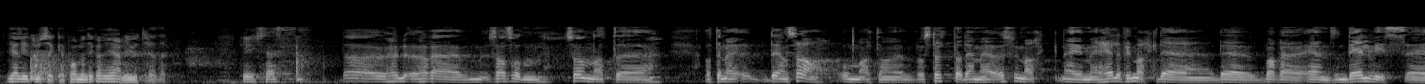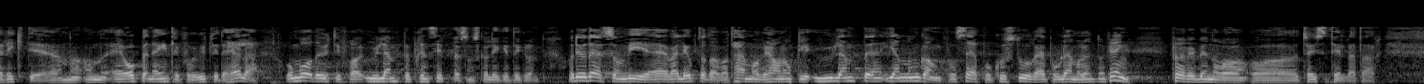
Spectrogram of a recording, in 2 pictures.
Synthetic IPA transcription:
d̪ɪæɭɪt̪ːʉːsɪkəɾpʰɔmɛnd̪ɛkʰɑnjæjæːɳəʉːt̪ʰɾeːd̪ə | hɛ | d̪ɑhœhøːɾəæst̪ɑːt̪sʁod̪n̩sɑːɑnɑt̪ | ɑt̪̚d̪ɛmɛd̪ɛhɑnsɑːɔmɑt̪hɑnɑst̪œt̪ːɑd̪ɛmɛœst̪fɪlmɑɾknæɪmɛɦeːləfɪlmɑɾkd̪ɛd̪ɛbɑːɾəænsɔnd̪eːlʋiːsɾɪkt̪ɪɑnhɑnɛɾoːpəneːɡənt̪lɪfɔɾɔʉːt̪ʋiːd̪əɦeːlə | ʔʊmɾoːd̪əʉːt̪ɪfɾɑʉːlɛmpəpʰɾɪnsɪpːəsɔmskɑlɪɡːət̪ɪlɡɾʉnː | ɔd̪ɛjʊd̪ɛsɔmʋɪɛɾʋɛld̪ɪʊp̚t̪ɑt̪ːɑːʋɑt̪hæːɾmɔʋɪhɑːɛnɔklɪʔʉːlɛmpəjɛnːʊmɡɑŋːfɔɾɔseːpʰɔkʰʊst̪uːɾəæɾpʰɾʊbleːməɾʉnt̪ɔmkʰɾɪŋː | føːɾʋɪbəjʏnːəɾɔɔt̪ʰœʏsət̪ʰɪld̪ɛ̰t̪ːəhæ̰ːɾ

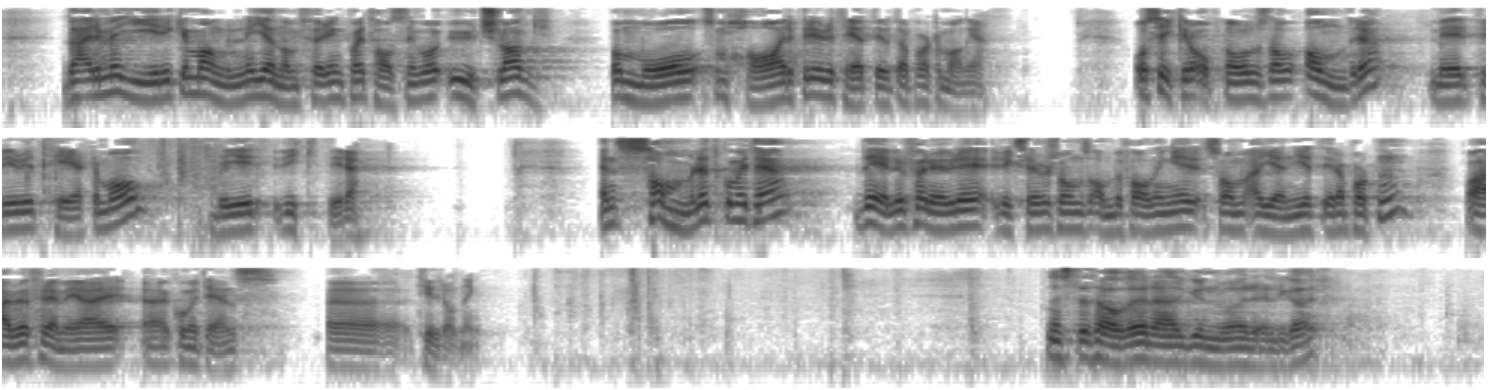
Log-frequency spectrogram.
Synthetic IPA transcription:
d̪æɾmeːjiːɾɪkːəmɑŋlənəjɛnːɔmføːɾɪŋpʰɔɛt̪ʰɑːsnɪʋoːʔʉːt̪ʂɭɑːɡ | pʰɔmoːlsɔmhɑɾpʰɾɪʊɾɪt̪ʰeːt̪ɪʋt̪ɑpɑʈəmɑ̰ŋːə̰ | ʔɔsɪkːɾəɔpnoːəlsəɑʋɑnd̪ɾə | meːɾpʰɾɪʊɾɪt̪ʰeːʈəmoːlblɪːɾʋɪkt̪ɪəɾə̰ | ɛnsɑmlət̪kʰʊmɪt̪ʰeː | d̪eːləɾfɔɾøːʋɾɪɾɪksɾɛʋɪʂuːnn̩sɑnbəfɑːlɪŋəɾsɔmæ̰ɾjɛnːjɪt̪ːɪɾɑpʰɔʈɳ̩ʔɔ̰hæːɾmeːfɾɛmːəɾjæɪkʰʊmɪt̪ʰḛːəns | t̪ʰiːd̪ɾɔ̰d̪nɪ̰ŋ | nɛst̪ət̪ʰɑːləɾæɾɡʉnʋɑɾɛlɡɑɾ

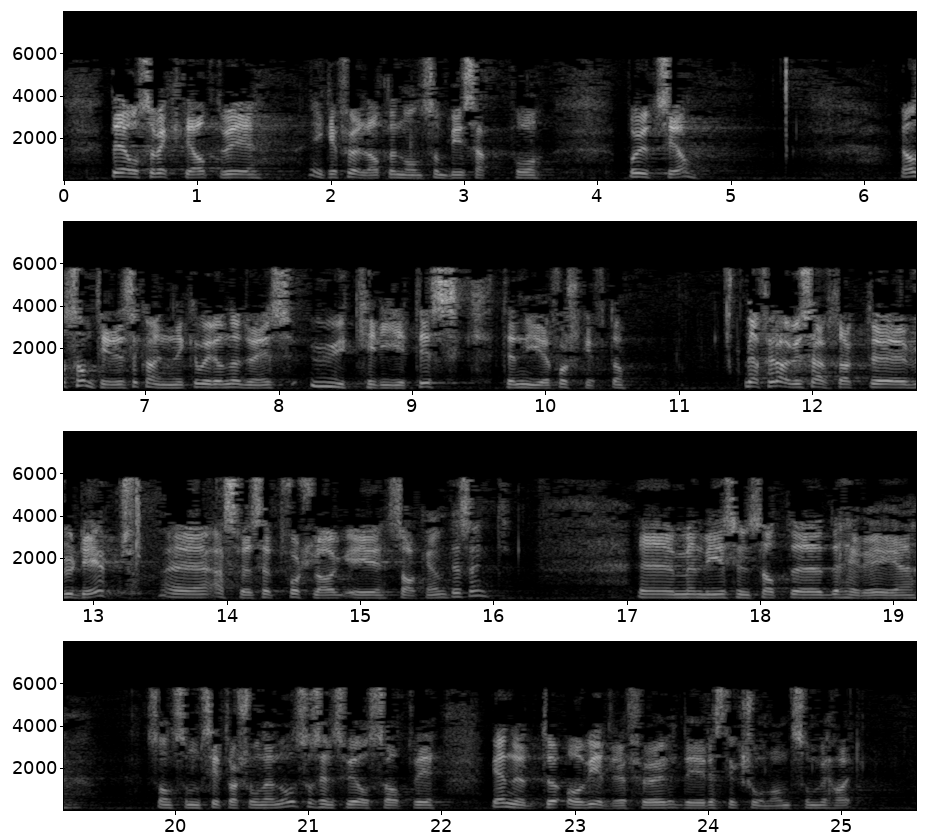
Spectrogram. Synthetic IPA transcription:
d̪̥ɛæɾɔsːɔʋɪkt̪ɪɑt̪ʋɪɪkːəføːləɾɑt̪̚d̪ɛæɳuːənsɔmblɪʂɛt̪ːpʰɔpʰɔʉːt̪siːɑn | jɑːɔsɑmt̪ʰiːd̪ɪsɔkʰɑnɪkːəʋøːɾənœd̪ʋɛnd̪ɪʋiːsʉːkʰɾiːt̪ɪskt̪ʰɪlnyːəfɔʂkɾɪft̪əɾ | d̪æɾfɔɾhɑɾʋɪsɛlsɑk̚t̪ʋʉɖeːʈ | ɛsʋeːsɛt̪ːfɔʂɭɑːɡɪsɑːkənpʰɾɛsɛnt̪ | mɛnʋɪsʏnsɑt̪d̪ɛɦɛːləæ | sɔnːsɔmsɪt̪ʉɑʂuːn̩æɳuːsɔsʏnsʋɪɔsːɔɑt̪ʋɪʋɪæɳœd̪̚ːt̪ʰɪlʔɔʋiːd̪ɾəføːɾəd̪ɛɾɛst̪ɾɪkʂuːnənəsɔmʋɪɦɑɾ

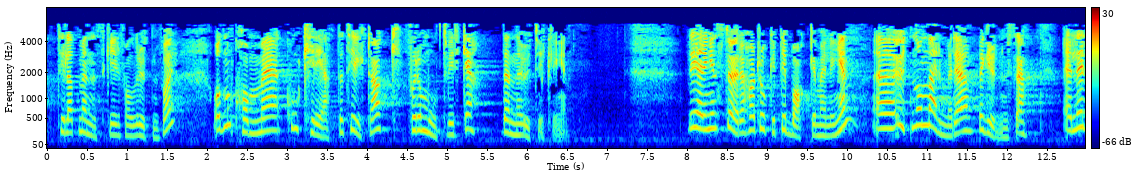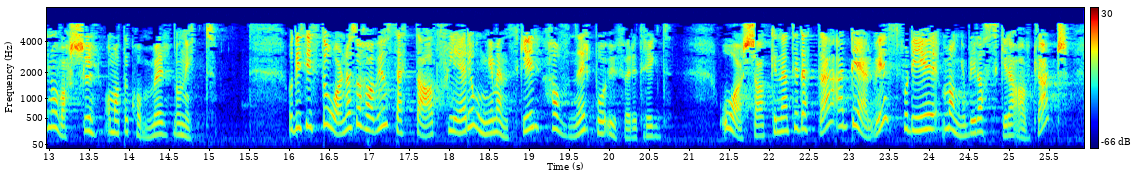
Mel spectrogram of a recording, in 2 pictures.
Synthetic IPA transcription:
t̪ʰɪlɑt̪mɛnːəskəɾfɑlːəɾʉːt̪nfɔɾʔɔd̪ɛmkʰɔmːmɛkʰʊŋkʰɾeːt̪ət̪ʰɪlt̪ʰɑːkfɔɾɔmuːt̪ʋɪɾkəd̪ɛnːəʉːt̪ʰʋɪ̰klɪ̰ŋə̰n | ɾɛjeːɾɪŋənst̪øːɾəɦɑʈʰɾʊkːət̪ːɪlbɑːkəmɛlːɪŋənʉːt̪n̩uːnːæɾməɾəbəɡɾʉnːəlsəʔɛlːəɾɳuːəʋɑʂl̩ʔɔ̰mɑt̪̚d̪ɛkʰɔmːəɾnuːənʏt̪ː | ɔd̪ɪsɪst̪əoːəɳəsɔɦɑɾʋɪjʊsɛt̪ːd̪ɑɑt̪fleːɾəʊŋːəmɛnːəskəɾhɑʋnəɾpʰɔʔʉːføːɾət̪ʰɾʏɡd̪ | ʔoːʂɑːkənət̪ʰɪld̪ɛt̪ːəʔæɖeːlʋiːsfɔɖiːmɑŋːəblɪɾɑskəɾə̰ʔɑ̰ːʋkʰlɑ̰ːʈ

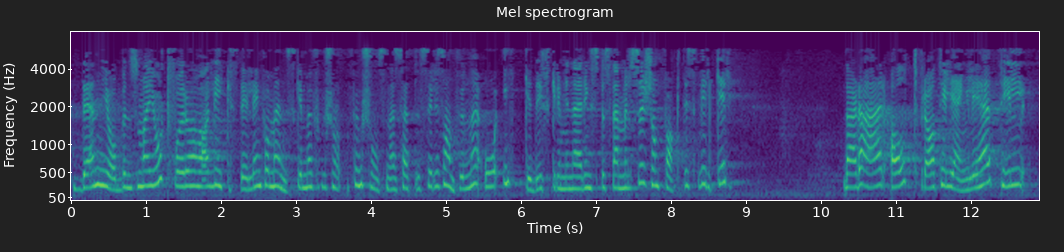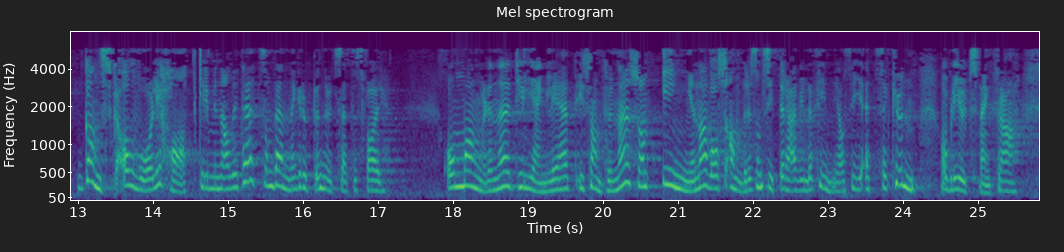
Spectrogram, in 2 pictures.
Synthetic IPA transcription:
d̪ɛnjɔbːənsɔmæɾjʊʈːfɔɾɔhɑːliːkəst̪ɪlːɪŋfɔɾmɛnːəskəɾmɛfʉŋkʂuːnsneːd̪sɛt̪ːəlsəɾɪsɑmfʉnːəʔɔʔɪkːəd̪ɪskɾɪmɪneːɾɪŋsbəst̪ɛmːəlsəʂɔmfɑkt̪ɪskʋɪɾkəɾ | d̪æɖɛæɾɑlt̪fɾɑt̪ʰɪljɛŋːəlɪheːt̪ʰːɪlɡɑnskə̰ʔɑlʋoːɭɪhɑːt̪kʰɾɪmɪnɑlɪt̪ʰeːt̪sɔmd̪ɛnːəɡɾʉpːənʉːt̪sɛt̪ːəsfɔɾ | ʔɔmɑŋlənət̪ʰɪljɛŋːəlɪheːt̪ɪsɑmfʉnːəsɔmɪŋːənɑʋɔsɑnd̪ɾəsɔmsɪt̪ːəɾhæːɾʋɪlɔfɪnːəɪɔsiːʔɛt̪sɛkʰʉnːʔɔbliːʉːt̪st̪ɛŋkt̪fɾɑ

